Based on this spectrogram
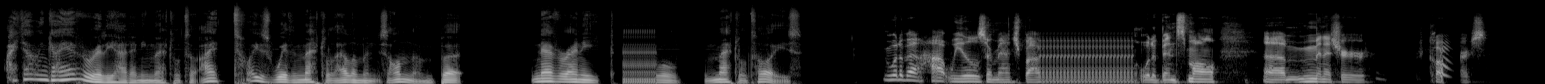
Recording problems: audio freezing; at 6.5 s and at 10 s for 1 s

